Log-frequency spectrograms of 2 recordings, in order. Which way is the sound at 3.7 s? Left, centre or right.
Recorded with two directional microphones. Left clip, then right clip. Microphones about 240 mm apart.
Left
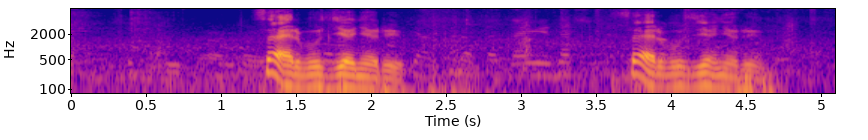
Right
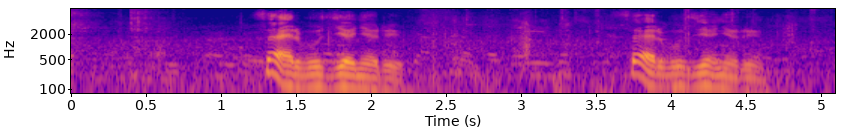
Centre.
